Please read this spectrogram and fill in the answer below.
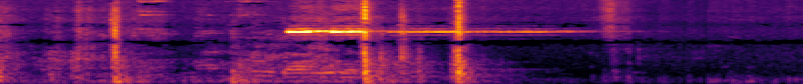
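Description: A single steady high-pitched electronic beep lasting about a second and a half, among a few sharp clicks and brief voices.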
